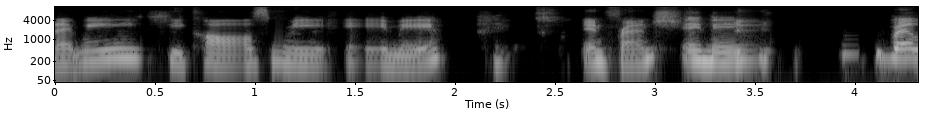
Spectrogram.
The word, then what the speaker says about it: Aimée: In France, it's pronounced Aimée, Right. but I was born in the United States. And so it's Aimée, Amy. and it's spelled the French way. So Aimee. I respond to both.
